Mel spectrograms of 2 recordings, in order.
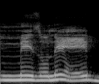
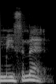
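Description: First: The name is said with French pronunciation. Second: The name is said in a relaxed, casual way. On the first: "So it's French, so, you know, they say Maisonet" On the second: "and then we're lazy, so we just say Maisonet"

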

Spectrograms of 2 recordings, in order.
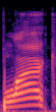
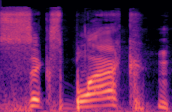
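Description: First: The name is just the single word 'black'. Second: The name begins with the word 'six'. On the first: The speaker calls it right. "it's actually pronounced" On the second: The speaker calls it wrong. "in my head, whenever I read it, I pronounce as"

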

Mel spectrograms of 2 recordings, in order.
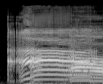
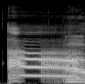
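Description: First: The scream is louder. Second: The scream is quieter.

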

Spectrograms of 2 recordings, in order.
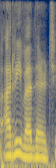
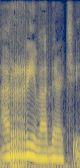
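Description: First: The R is lightly tapped, not strongly rolled. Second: The R is strongly rolled and trilled. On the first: The speaker calls it right. "I think they go arrivederci" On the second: The speaker calls it wrong. "not arrivederci"

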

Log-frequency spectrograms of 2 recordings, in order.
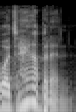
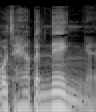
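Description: First: The final g of happening is dropped. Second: The final g of happening is clearly pronounced. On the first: The speaker calls it right. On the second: The speaker calls it wrong.

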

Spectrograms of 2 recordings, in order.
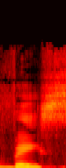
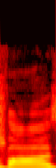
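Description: First: The word is said in the plain, everyday way. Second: The word is said in a fancy-sounding way.

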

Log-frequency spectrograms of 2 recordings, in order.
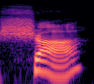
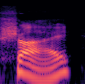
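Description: First: The vowel sounds like 'ah'. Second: The vowel sounds like 'eye'. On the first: This is how others mispronounced the name. The speaker calls it wrong. "they would always call it Sha instead of Shy" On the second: This is the name's real pronunciation. The speaker calls it right. "it's just the word shy"

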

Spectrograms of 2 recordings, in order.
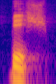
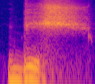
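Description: First: The name is said in a plain, ordinary manner. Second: The name is said in a haughty, posh manner. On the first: "They just say Bysshe" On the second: "like I'd pronounce it, which is haughty. The haughty Bysshe"

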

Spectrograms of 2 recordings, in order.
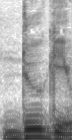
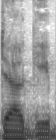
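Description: First: The name is said with a Celtic pronunciation. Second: The name is said with a plain English pronunciation. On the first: The speaker calls it right. "it's pronounced more in Celtic language" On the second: The speaker calls it wrong. "rather than"

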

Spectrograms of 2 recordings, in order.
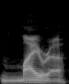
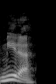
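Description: First: The first vowel sounds like 'eye'. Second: The first vowel sounds like 'ee'. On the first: The speaker calls it right. "his last name is pronounced Myra" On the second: The speaker calls it wrong.

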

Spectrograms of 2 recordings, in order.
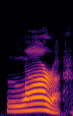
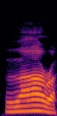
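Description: First: The first vowel is a light ah. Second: The first vowel is a drawn-out ah. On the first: The speaker calls it right. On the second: The speaker calls it wrong. "you don't want to go too much on the ah"

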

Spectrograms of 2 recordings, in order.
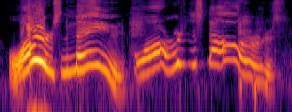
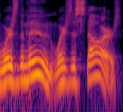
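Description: First: It is said in a put-on imitating voice. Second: It is said in the speaker's own normal voice. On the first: Someone else is being imitated. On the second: It is plain narration of the words.

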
